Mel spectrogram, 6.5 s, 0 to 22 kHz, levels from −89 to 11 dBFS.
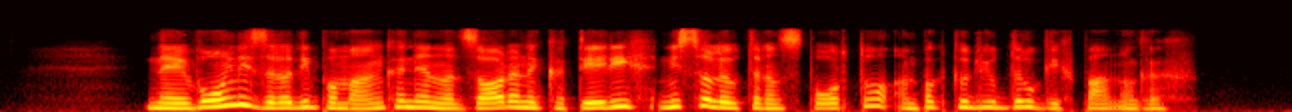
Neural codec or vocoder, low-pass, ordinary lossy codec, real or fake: codec, 16 kHz, 0.8 kbps, ZipCodec; 7.2 kHz; none; fake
